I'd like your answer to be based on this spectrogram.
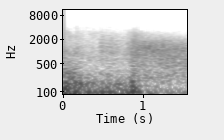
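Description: A tank cannon fires in the video game World of Tanks, producing a loud, deep, rumbling boom that sustains through the short moment with no talk.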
